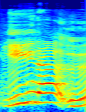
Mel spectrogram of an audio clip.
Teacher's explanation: 예, 위, 외가 원순 모음이고요. 나머지 이나 으 같은 경우는 입술이 비교적 평평하게 펴지는 거죠. 이런 애들이 평순 모음이라고 합니다.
